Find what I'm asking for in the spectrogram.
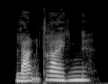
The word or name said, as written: langtrækkende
